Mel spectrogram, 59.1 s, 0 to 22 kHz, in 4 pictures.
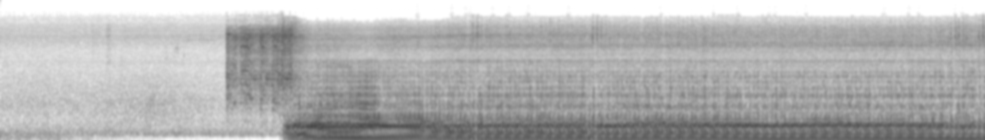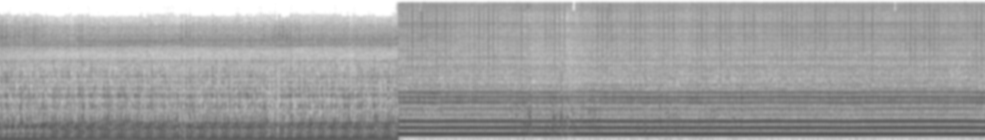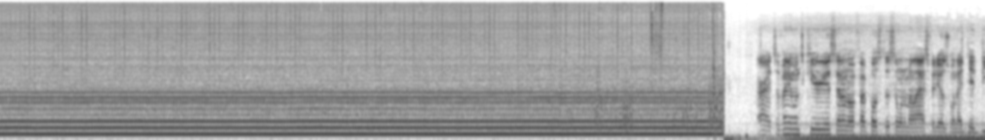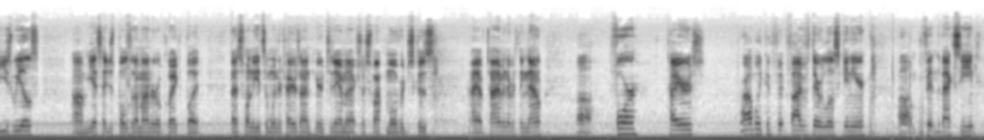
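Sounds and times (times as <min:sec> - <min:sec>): engine starter cranking: 0:03.4 - 0:04.5
car engine idling: 0:20.8 - 0:40.4
droning hum: 0:20.8 - 0:40.4.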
